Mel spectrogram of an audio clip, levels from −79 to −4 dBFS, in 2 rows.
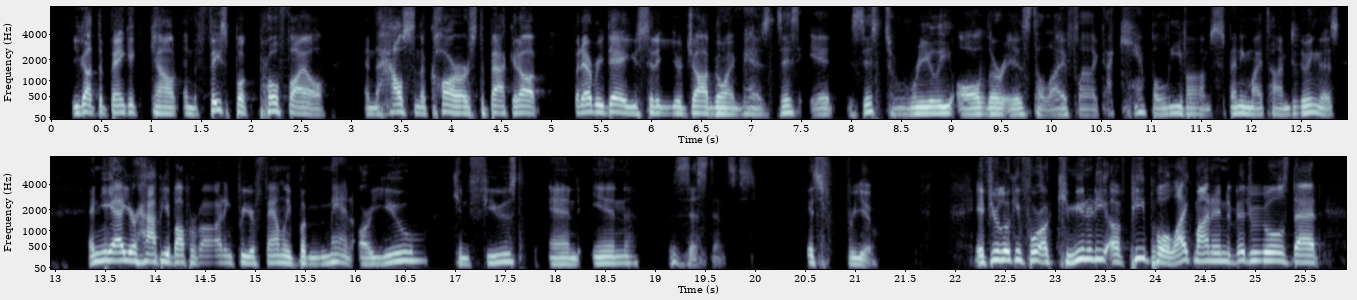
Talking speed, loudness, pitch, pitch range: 190 wpm, -23 LUFS, 130 Hz, 115-150 Hz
